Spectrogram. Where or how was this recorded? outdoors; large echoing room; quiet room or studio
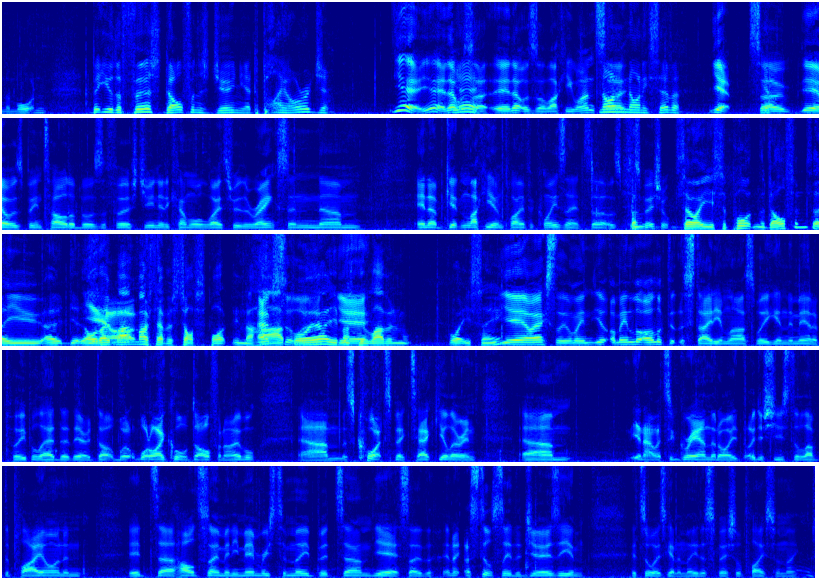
outdoors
